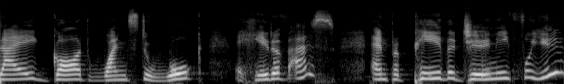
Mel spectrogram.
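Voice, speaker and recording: Against a quiet background, a woman speaks in a high voice. Her pace is very slow. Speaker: preacher. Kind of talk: sermon. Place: stage. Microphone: handheld.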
